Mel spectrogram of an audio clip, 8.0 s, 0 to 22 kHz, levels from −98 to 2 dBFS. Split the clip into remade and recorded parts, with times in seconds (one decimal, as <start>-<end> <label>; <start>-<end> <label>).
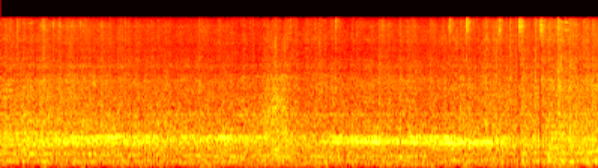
0.0-0.5 recorded; 0.5-3.1 remade; 3.1-4.9 recorded; 4.9-5.9 remade; 5.9-8.0 recorded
